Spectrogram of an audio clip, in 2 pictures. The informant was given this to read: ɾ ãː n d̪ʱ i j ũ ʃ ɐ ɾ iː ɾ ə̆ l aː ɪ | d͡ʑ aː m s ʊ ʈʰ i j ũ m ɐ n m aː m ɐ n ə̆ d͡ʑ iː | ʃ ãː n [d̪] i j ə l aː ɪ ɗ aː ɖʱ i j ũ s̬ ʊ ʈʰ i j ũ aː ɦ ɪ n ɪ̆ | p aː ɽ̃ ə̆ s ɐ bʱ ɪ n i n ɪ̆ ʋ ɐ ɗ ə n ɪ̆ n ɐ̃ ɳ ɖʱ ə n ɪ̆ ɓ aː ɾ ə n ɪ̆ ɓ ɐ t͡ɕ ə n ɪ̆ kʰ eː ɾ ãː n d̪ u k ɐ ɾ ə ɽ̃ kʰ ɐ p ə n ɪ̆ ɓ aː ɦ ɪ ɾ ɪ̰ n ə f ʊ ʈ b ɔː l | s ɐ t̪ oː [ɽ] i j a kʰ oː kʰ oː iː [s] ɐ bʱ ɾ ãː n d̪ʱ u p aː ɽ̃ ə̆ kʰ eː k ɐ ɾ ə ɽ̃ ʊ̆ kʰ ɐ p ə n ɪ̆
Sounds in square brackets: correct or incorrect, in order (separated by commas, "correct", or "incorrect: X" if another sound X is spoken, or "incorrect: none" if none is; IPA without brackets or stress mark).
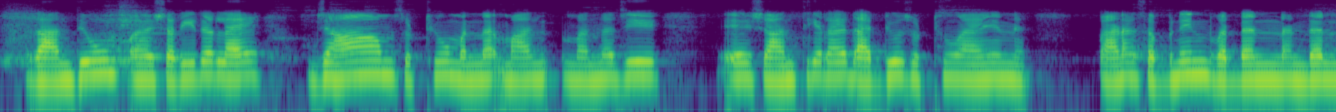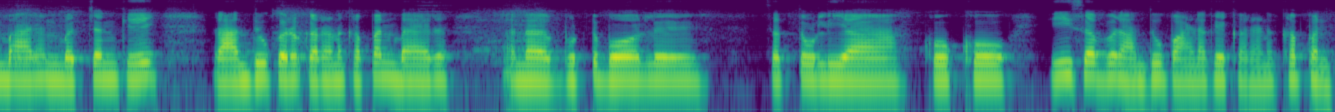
incorrect: t̪, incorrect: l, correct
